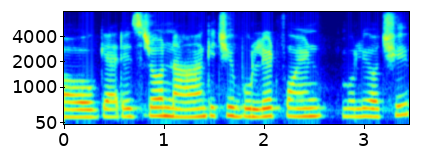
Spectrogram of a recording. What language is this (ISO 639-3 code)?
ori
